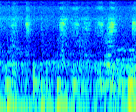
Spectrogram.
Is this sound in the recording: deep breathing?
no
